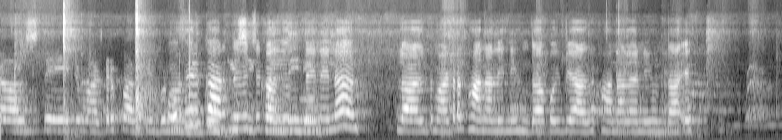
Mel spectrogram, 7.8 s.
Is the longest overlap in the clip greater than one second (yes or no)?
yes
